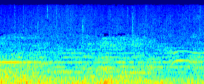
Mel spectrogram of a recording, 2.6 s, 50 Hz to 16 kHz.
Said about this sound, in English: February 3rd was a particularly lousy Friday. Rain, then hail.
